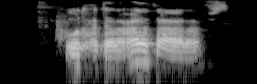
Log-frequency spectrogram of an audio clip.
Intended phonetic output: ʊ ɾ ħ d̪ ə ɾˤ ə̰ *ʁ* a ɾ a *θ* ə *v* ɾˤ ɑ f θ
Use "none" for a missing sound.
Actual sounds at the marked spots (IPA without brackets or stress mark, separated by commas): ʁ, θ, ʕ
